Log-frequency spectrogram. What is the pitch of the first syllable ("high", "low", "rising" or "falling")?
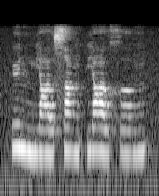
falling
